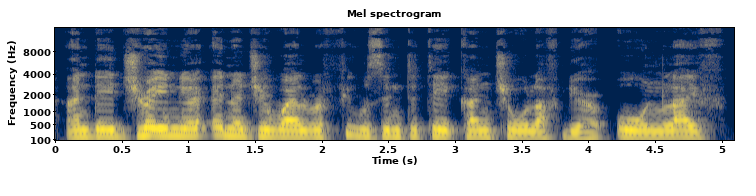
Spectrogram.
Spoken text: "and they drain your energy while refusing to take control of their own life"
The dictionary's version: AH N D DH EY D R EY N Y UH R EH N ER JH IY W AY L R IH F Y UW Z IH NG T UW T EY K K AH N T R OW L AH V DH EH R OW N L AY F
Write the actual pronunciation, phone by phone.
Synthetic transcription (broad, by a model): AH N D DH EY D R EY N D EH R EH N ER JH IY W AY L R IH F Y UW Z IH NG T UW T EY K K AH N T R OW L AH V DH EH R OW N L AY F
